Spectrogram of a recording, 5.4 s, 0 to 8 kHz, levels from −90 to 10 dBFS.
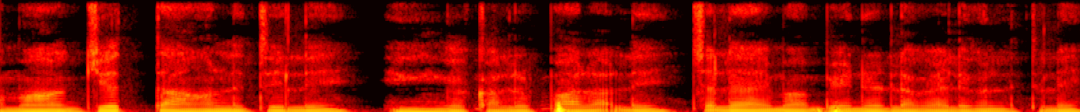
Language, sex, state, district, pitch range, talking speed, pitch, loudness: Wancho, male, Arunachal Pradesh, Longding, 95-105 Hz, 255 wpm, 100 Hz, -28 LUFS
